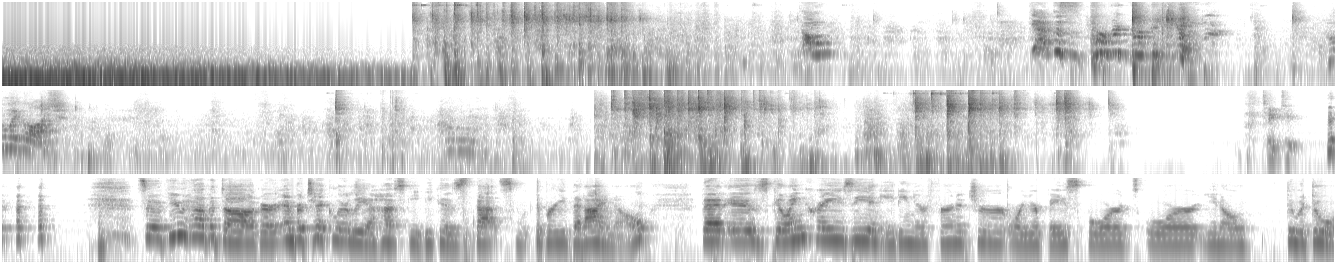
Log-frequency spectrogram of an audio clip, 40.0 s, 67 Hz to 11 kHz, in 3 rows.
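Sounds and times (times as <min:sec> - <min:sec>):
dog claws on hard floor: 0:04.1 - 0:08.8, 0:19.2 - 0:24.6.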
